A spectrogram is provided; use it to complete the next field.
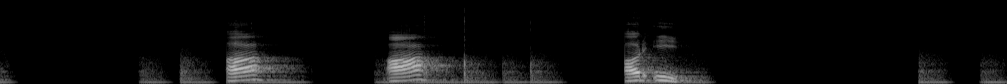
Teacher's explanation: निर्नुनासिक में नाक से हवा नहीं निकल रही है, मौखिक में सिर्फ मुंह से हवा निकल रही है।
